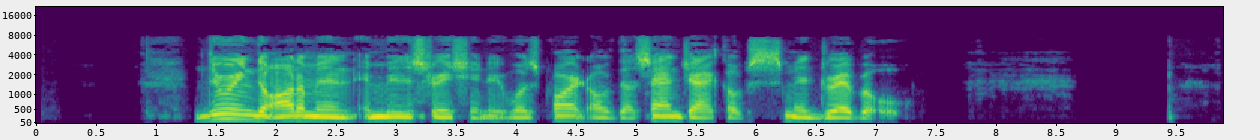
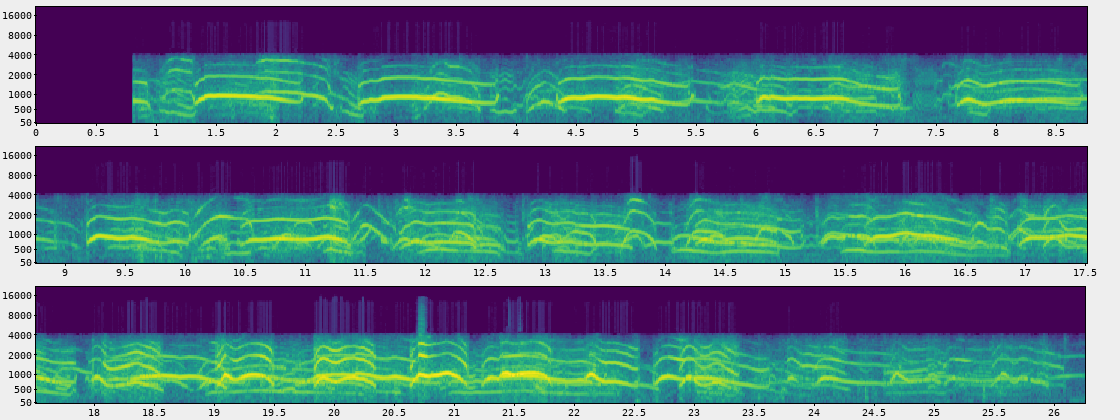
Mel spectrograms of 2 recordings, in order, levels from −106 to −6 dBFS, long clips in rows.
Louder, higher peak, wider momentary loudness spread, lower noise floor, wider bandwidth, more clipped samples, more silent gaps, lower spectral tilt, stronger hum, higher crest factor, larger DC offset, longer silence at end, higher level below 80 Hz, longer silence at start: about the same, -18 LUFS vs -16 LUFS; about the same, -2 dBFS vs 0 dBFS; second, 11 LU vs 16 LU; second, -65 dBFS vs under -90 dBFS; first, 7.8 kHz vs 4.2 kHz; neither; neither; about the same, -4.5 dB/octave vs -3.5 dB/octave; neither; about the same, 18 dB vs 18 dB; neither; first, 2.75 s vs 0.05 s; about the same, -64 dBFS vs -66 dBFS; first, 1.35 s vs 0.8 s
